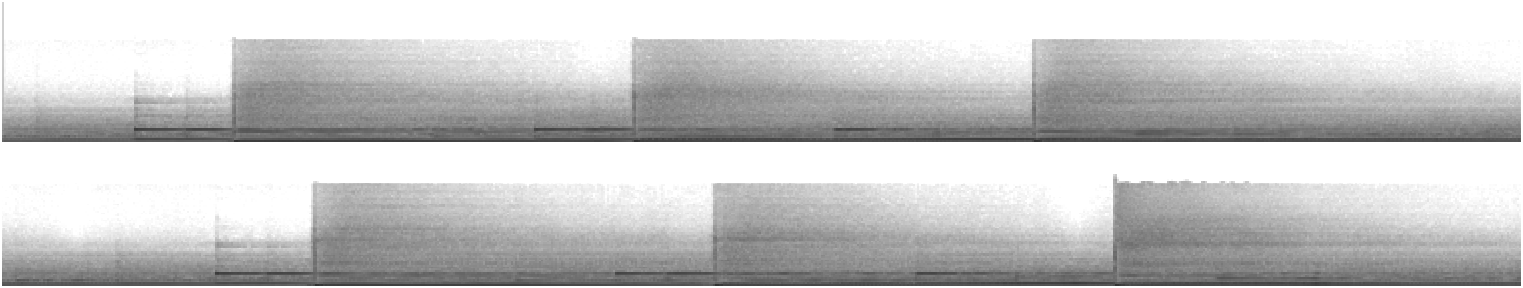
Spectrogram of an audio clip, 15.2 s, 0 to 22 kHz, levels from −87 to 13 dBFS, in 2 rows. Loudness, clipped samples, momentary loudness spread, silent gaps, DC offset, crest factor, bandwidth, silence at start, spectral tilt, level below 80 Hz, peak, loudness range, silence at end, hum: -16 LUFS; under 0.1%; 7 LU; none; under 0.1%; 14 dB; 13.5 kHz; 0 s; -6 dB/octave; -28 dBFS; -2 dBFS; 3 LU; 0 s; none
